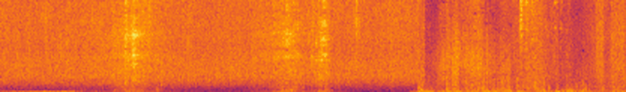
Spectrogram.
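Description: Leaves and fern fronds rustle.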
